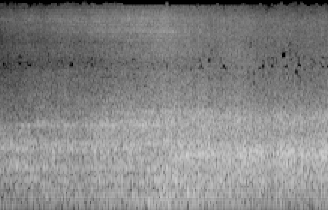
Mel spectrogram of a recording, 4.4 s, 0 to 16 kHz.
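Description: London Midland Class 350 Desiro electric multiple unit running through the station at speed. A rush of wheel-on-rail and air noise swells over the first two seconds and stays loud as the carriages pass.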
